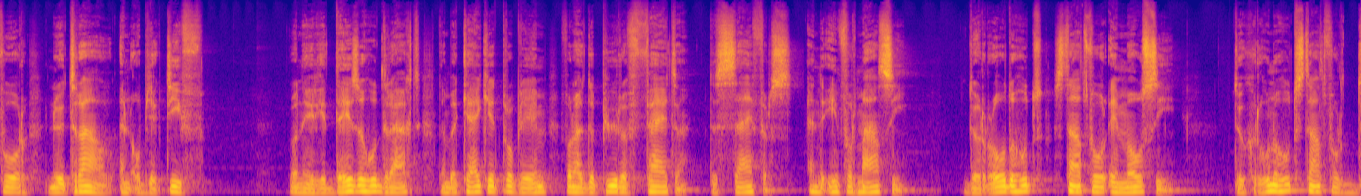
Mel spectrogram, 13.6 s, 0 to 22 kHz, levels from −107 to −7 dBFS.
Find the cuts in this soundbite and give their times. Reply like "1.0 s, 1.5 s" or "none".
12.2 s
